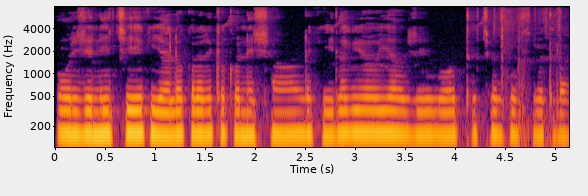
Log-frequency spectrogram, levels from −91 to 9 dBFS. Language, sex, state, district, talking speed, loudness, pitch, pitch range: Hindi, male, Delhi, New Delhi, 175 wpm, -13 LUFS, 155 Hz, 155-160 Hz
